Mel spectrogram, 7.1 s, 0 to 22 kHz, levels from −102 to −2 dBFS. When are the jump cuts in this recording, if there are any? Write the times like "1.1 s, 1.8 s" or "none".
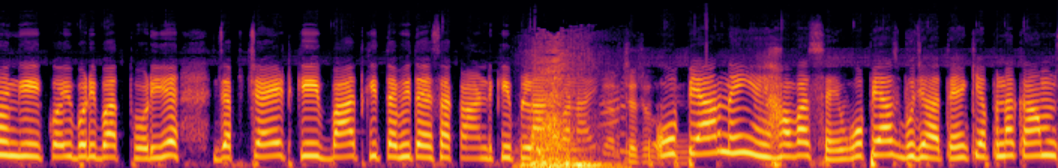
4.1 s

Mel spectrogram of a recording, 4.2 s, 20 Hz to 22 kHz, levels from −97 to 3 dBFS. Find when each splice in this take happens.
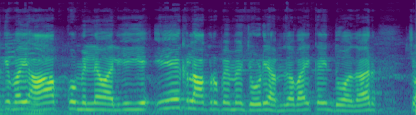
none

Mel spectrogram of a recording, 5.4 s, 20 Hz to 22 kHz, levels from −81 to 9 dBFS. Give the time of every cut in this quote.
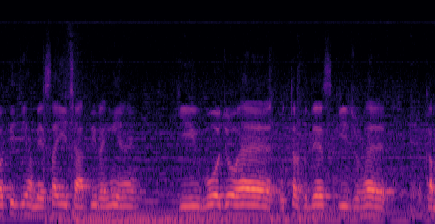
none

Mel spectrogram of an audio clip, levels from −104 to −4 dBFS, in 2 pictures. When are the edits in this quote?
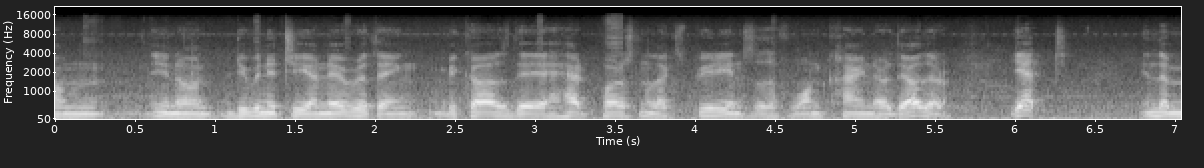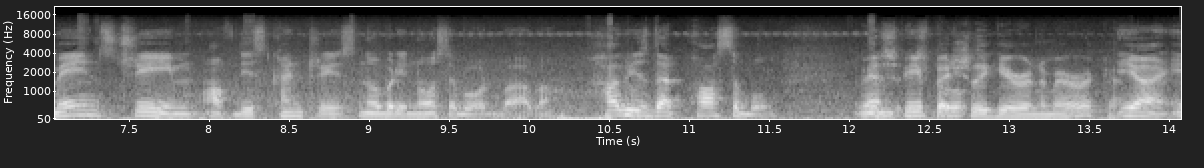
none

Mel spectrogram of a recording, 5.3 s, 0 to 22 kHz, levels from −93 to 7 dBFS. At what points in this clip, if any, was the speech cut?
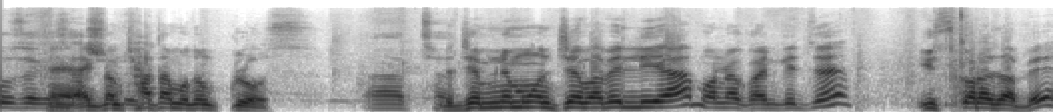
none

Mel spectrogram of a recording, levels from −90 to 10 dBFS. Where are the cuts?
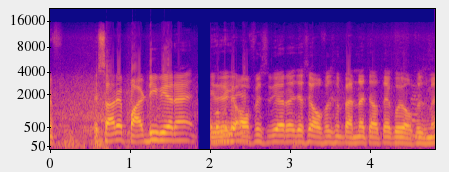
2.0 s

